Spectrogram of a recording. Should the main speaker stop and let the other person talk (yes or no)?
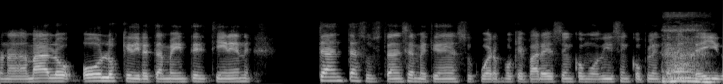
yes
